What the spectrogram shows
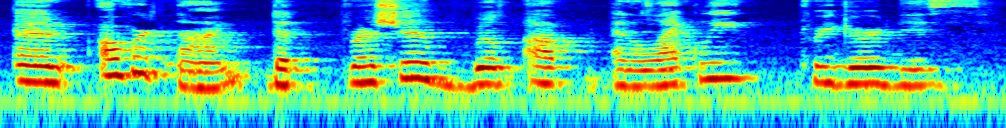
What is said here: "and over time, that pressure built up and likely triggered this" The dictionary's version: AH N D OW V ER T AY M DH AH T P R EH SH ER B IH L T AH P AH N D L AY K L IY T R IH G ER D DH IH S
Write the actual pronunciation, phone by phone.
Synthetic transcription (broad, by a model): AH N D OW V ER T AY M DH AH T P R EH SH ER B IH L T AH P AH N L AY K L IY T R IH G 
